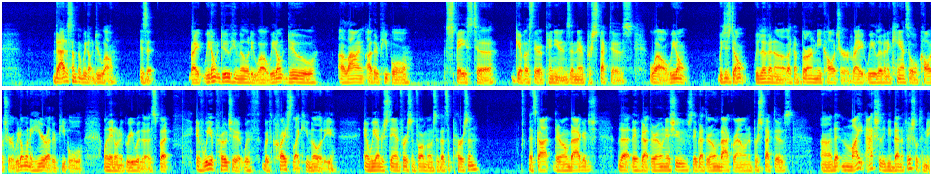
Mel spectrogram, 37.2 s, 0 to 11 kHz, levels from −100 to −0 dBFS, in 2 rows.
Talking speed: 175 wpm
